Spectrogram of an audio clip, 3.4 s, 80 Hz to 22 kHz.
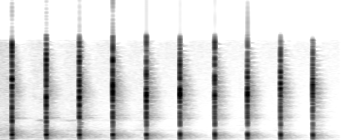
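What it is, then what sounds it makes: Willow cricket bat knocked with a mallet. A full-size solid English willow Gray-Nicolls Kronus 1100 cricket bat, held by its red rubber grip, is struck on the face of the blade with a wooden bat mallet. Eleven sharp, bright knocks at a steady pace of about three per second each have a woody tone centered near 1 kHz. Each knock dies away almost instantly with little low-end body.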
